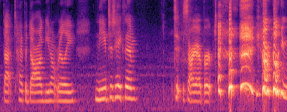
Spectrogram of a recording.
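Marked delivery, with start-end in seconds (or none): 4.4-5.8 laughing. Real, not acted. Laughing after burping.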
